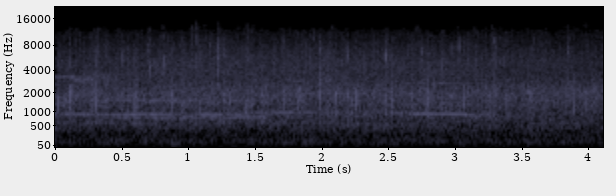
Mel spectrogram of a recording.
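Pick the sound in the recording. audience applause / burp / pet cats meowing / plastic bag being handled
audience applause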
